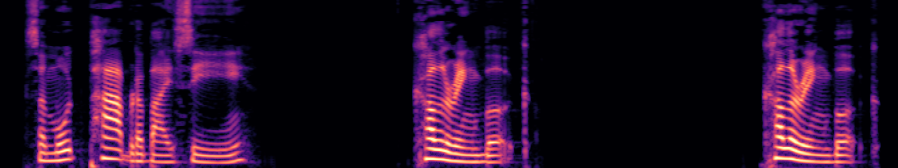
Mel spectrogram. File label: "coloring book", English; Toys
